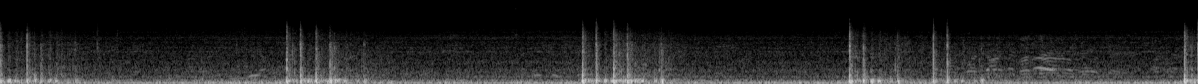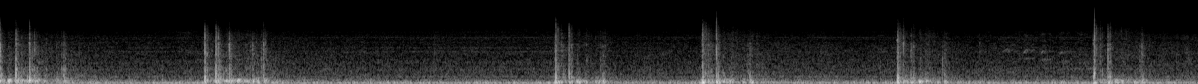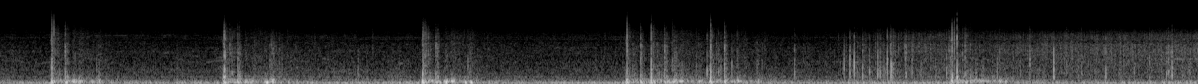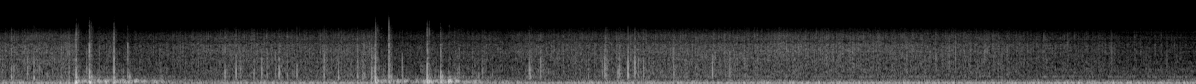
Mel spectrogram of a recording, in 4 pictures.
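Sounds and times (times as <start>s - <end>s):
fireworks crackle: 0.0s - 47.9s
fireworks shells bursting: 30.1s - 47.9s.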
